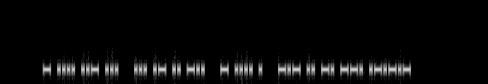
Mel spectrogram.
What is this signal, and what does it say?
Morse code, heard as a keyed tone, about 50 wpm, 700 Hz. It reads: THUS SAID THE KING.
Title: Sentences from Top 1000 Words - Review Part 5 - 50wpm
